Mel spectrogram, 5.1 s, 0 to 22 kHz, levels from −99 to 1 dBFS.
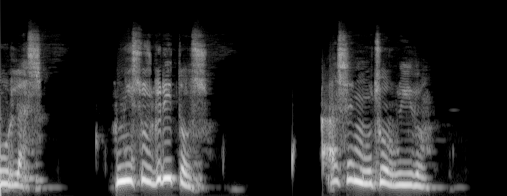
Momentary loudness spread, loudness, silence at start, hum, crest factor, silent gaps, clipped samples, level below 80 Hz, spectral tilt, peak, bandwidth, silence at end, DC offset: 20 LU; -17 LUFS; 0 s; none; 16 dB; 0.73-0.94 s, 2.48-2.91 s, 2.97-3.16 s; under 0.1%; -80 dBFS; -5 dB/octave; -4 dBFS; 11 kHz; 0.8 s; under 0.1%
